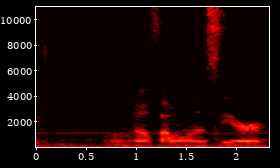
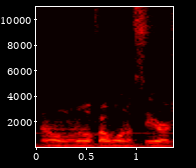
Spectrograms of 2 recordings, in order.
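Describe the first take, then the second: First: Slow, drawn-out imitation; imitating Maria. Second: Said in the usual way. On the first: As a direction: mimic her hesitant way of saying it. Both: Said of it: "she does that thing where she's like".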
